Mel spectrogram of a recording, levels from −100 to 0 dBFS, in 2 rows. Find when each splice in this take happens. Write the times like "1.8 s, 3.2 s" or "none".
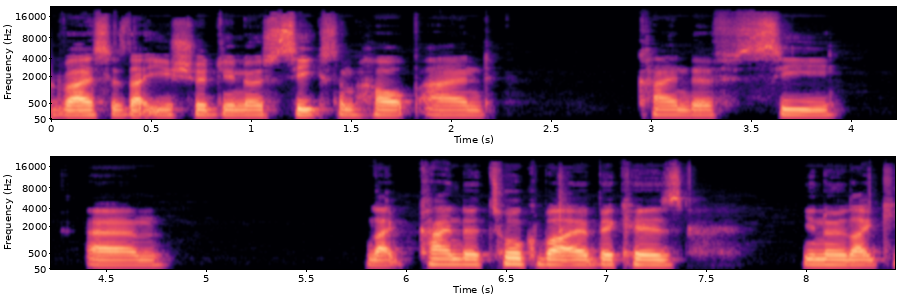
none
